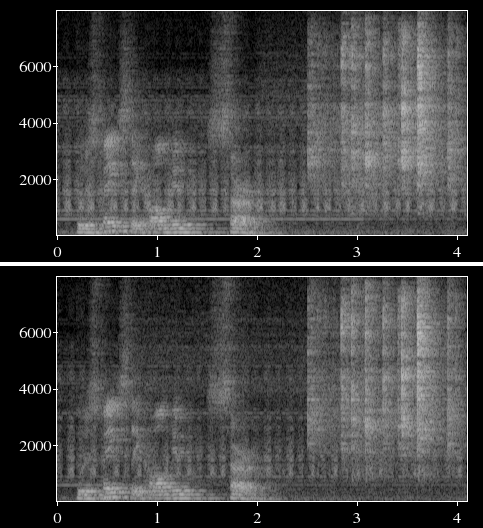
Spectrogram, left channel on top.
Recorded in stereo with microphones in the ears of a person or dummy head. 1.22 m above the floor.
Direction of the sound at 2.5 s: 15° right (ahead or behind).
